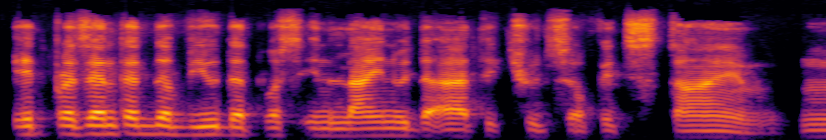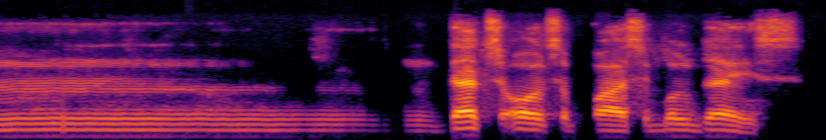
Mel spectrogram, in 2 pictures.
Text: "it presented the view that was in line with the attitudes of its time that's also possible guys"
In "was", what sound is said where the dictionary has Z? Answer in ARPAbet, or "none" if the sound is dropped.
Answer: S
